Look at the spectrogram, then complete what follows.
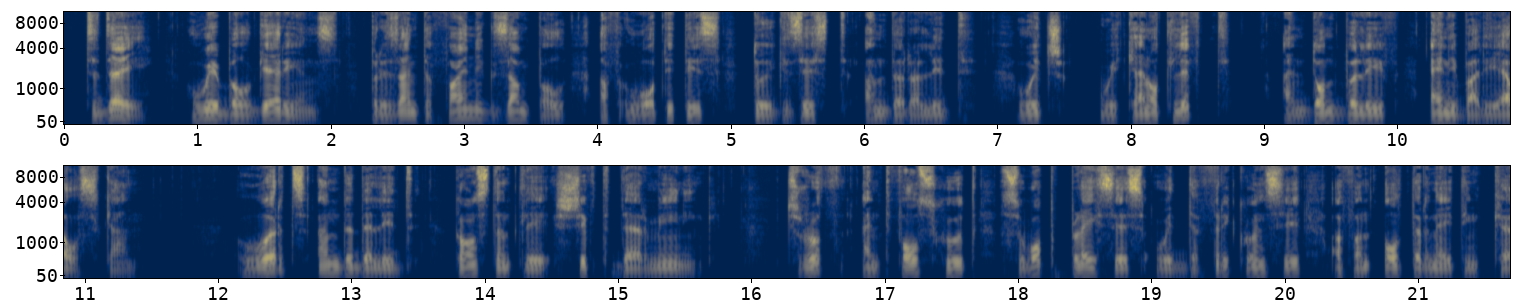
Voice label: Corporate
